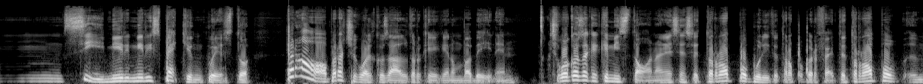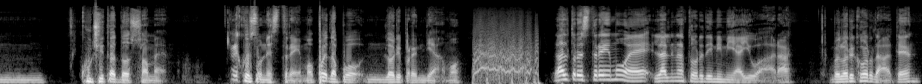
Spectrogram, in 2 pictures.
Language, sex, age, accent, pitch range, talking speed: Italian, male, 30-49, native, 100-130 Hz, 185 wpm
